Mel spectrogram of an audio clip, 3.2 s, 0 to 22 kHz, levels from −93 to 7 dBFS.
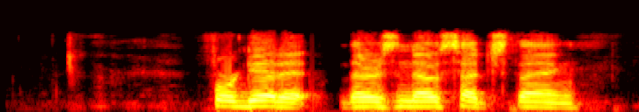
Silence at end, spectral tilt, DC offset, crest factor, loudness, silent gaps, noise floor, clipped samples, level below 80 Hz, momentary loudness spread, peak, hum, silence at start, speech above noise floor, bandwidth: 0.3 s; -4.5 dB/octave; under 0.1%; 14 dB; -13 LUFS; none; -60 dBFS; under 0.1%; -54 dBFS; 6 LU; -2 dBFS; none; 1.05 s; 47 dB; 7.8 kHz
